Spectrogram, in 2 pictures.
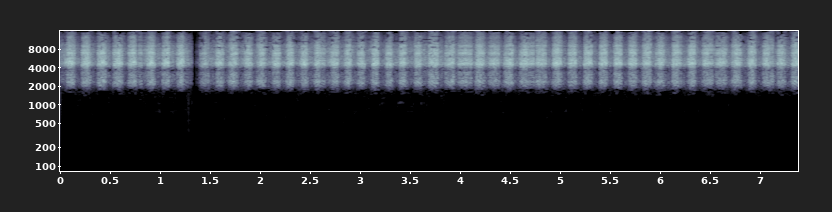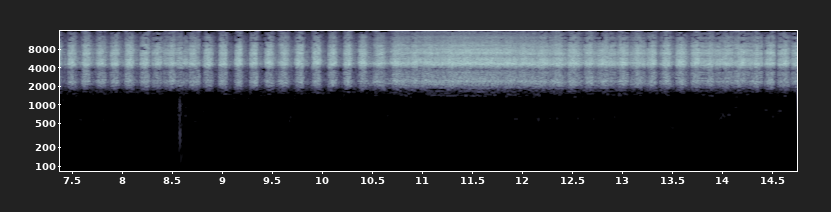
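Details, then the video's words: Cicadas in summer: a rapidly pulsing, shrill rasp that holds its rhythm for about ten seconds, then smooths into a continuous buzz. One sharp click is heard early on. "Summer Cicadas Sound"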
